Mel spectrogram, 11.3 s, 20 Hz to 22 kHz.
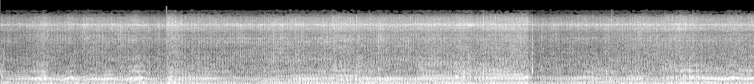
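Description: Beta Xtrainer 300 two-stroke single-cylinder dirt bike engine, revving up and down over and over as the throttle is worked on a rocky trail.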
